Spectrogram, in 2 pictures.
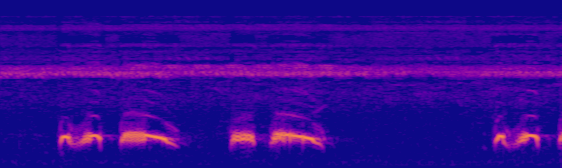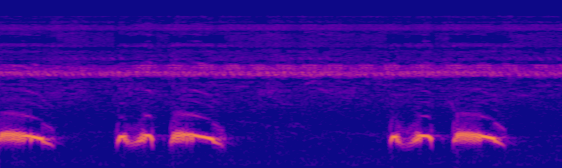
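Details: Decoy spotted dove used for trapping, giving five cooing phrases spaced unevenly. Each is a short stuttered double note and then a drawn-out falling coo, over a constant high-pitched hiss.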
